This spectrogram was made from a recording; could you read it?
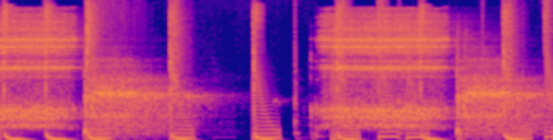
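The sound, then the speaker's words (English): Heavy, rasping breathing through a black space mask, loud, with two slow inhale-exhale cycles separated by a brief pause, each breath hissing and rumbling harshly. No talking. “The figure walked up to the pair of teens, breathing loudly through a black space mask, making the most horrible sound they had ever heard.”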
